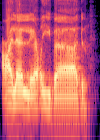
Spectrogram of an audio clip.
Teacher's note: دال پہ رکنے کی وجہ سے ساکن ہو جا رہا ہے تو قلقلہ ہوگا، باؤنسنگ ساؤنڈ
